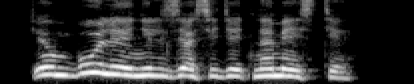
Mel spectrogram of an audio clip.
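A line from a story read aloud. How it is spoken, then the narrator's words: Shouting. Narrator (Russian): закричал Тулис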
